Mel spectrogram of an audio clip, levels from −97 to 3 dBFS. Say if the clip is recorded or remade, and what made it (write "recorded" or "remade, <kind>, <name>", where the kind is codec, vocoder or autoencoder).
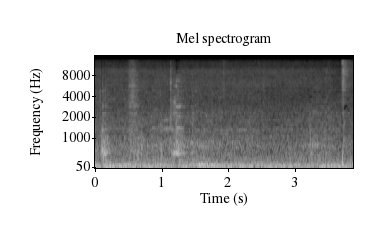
remade, vocoder, Vocos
